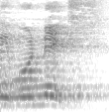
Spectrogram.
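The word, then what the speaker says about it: mnemonics: Difficult symbols, it's called निमोनिक्स। क्या हुआ, symbols और साइंस यूज होते हैं, जिसको हम क्या बोलते हैं, निमोनिक्स, निमोनिक्स। अब उसमें याद रखना है आपको, एम साइलेंट है बट इट्स कॉल्ड निमोनिक्स।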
